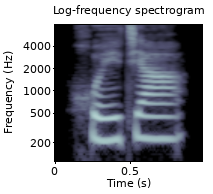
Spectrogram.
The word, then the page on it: 回家: huí jiā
